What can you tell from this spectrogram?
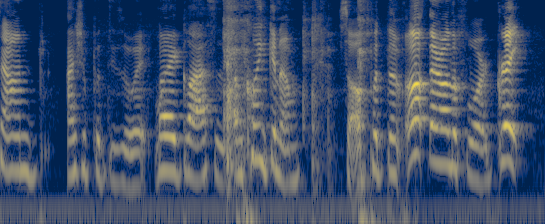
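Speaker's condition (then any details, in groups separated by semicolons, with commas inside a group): No condition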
